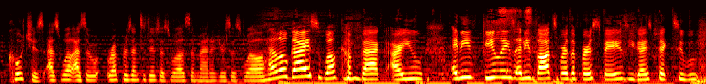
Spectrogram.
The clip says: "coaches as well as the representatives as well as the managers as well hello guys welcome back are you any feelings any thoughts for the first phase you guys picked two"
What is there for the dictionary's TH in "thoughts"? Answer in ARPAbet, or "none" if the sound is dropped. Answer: TH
